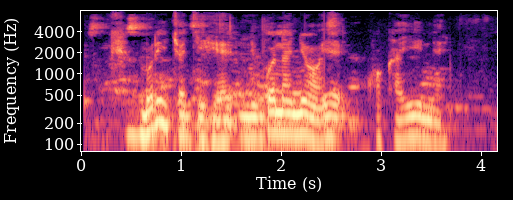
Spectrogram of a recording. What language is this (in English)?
Kinyarwanda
